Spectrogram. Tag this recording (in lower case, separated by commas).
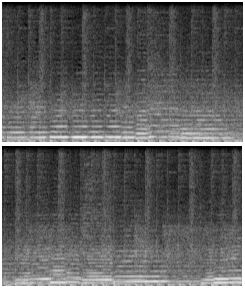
playing french horn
